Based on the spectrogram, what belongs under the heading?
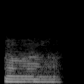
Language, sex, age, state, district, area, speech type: Maithili, male, 30-45, Bihar, Purnia, rural, conversation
